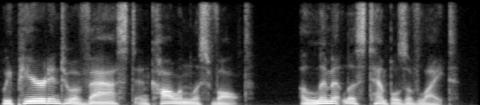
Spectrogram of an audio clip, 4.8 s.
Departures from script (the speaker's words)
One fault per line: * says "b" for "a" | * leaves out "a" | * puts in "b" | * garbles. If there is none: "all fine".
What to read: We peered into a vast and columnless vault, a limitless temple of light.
* says "temples" for "temple"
